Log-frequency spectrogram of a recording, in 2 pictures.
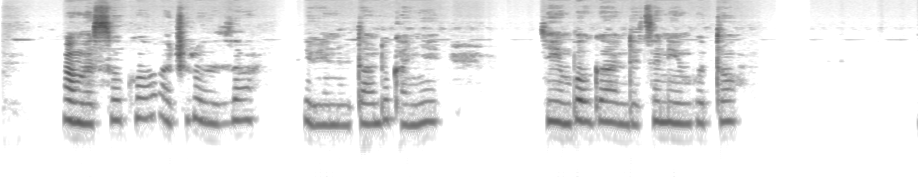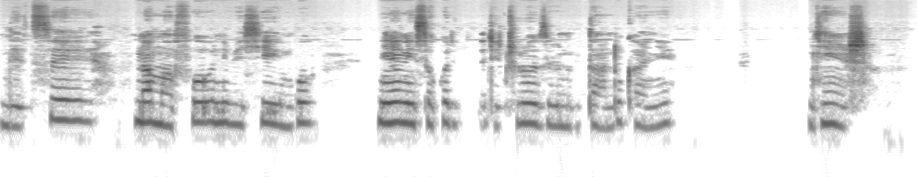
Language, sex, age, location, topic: Kinyarwanda, female, 25-35, Huye, finance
